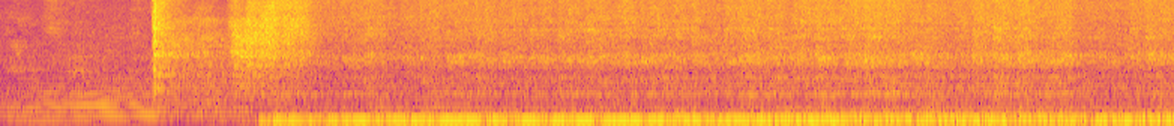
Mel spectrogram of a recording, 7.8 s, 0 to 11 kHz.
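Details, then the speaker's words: Chevrolet Camaro V8 after rewiring: brief crank, catches, then settles into a deep, steady, lumpy idle around 700 rpm with no knocks or misses; sounds like an old pickup, healthy. "It don't sound bad. No, it don't. It kind of sounds like old pickup truck."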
